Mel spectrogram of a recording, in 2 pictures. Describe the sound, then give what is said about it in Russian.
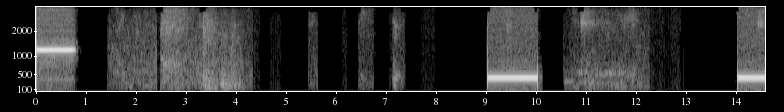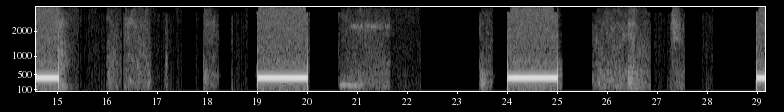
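A telephone line tone on a call to a sanatorium rings in steady one-second beeps about every five seconds, clear and even, with a higher short tone at the start and faint line noise between. “После длинного сигнала переведите ваш аппарат в режим тонального набора и наберите внутренний пятизначный номер.”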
